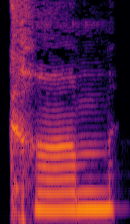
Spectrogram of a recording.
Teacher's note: in the word computer, we stress the second syllable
